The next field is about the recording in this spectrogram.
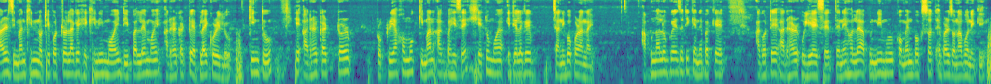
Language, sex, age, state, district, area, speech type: Assamese, male, 18-30, Assam, Jorhat, urban, spontaneous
